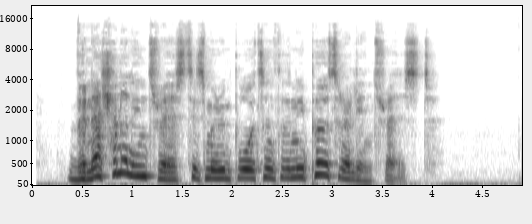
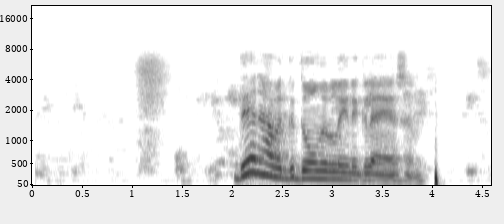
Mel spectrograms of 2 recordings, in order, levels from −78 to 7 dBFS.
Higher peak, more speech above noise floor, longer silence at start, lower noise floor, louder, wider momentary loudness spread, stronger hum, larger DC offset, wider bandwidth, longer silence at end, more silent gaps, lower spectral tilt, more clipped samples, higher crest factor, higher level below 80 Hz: about the same, -2 dBFS vs -2 dBFS; second, 28 dB vs 48 dB; second, 0.35 s vs 1.1 s; second, -44 dBFS vs -70 dBFS; first, -16 LUFS vs -23 LUFS; second, 12 LU vs 21 LU; neither; neither; first, 15 kHz vs 7.8 kHz; first, 0.9 s vs 0.2 s; neither; second, -5.5 dB/octave vs -7 dB/octave; neither; second, 16 dB vs 22 dB; about the same, -48 dBFS vs -46 dBFS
